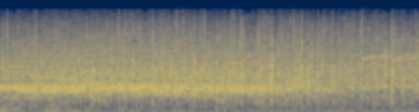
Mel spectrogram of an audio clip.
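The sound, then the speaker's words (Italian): Judges and audience give a standing ovation after a musical performance, with sustained, dense applause that holds a steady level throughout. “standing ovation da parte dei giudici e credo anche da parte del pubblico”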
